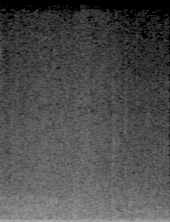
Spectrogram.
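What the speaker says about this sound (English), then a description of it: "we got a little wind, not much" Wind at sea aboard a motor boat running its engines blows as a constant rushing noise, with a low engine hum and a wash of waves underneath.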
